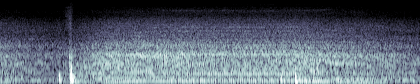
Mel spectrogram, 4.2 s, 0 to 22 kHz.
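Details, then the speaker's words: Audi Q5 losing power with code P0299; dealership advised a turbo replacement. Engine revved: smooth drone with only a faint turbo whistle, no hiss and no boost-leak hiss. Turbo sounds weak. "So engine is running. I'm going to rev up the engine. I don't really hear the turbo hissing. I don't hear it."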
